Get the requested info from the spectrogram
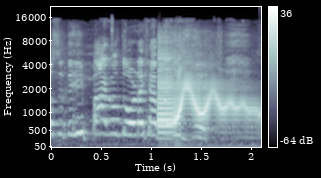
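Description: A cartoon 'boing' sound effect comes in suddenly about halfway through. It lasts about a second, and its pitch springs up and down twice.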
